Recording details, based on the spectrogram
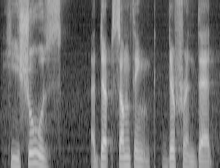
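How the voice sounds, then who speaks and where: A man with an Egyptian Arabic accent, explaining word meanings in a conversational language lesson, in halting, piecemeal phrases. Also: medium pitch, animated, dry recording. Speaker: Arabic dialect co-teacher.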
